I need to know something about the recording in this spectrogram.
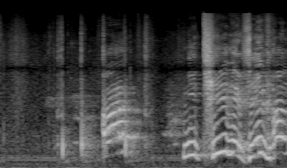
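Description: A young man speaks loudly and scolds nearby.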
